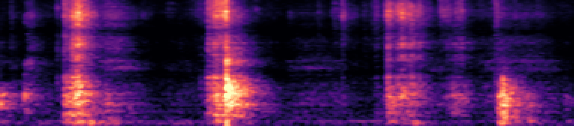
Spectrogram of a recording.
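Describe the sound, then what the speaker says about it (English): A knife chops food on a board in four or five scattered, soft thuds with pauses between, quiet and close in a home kitchen. "I'm just going to get to the end of this bit of chopping"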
